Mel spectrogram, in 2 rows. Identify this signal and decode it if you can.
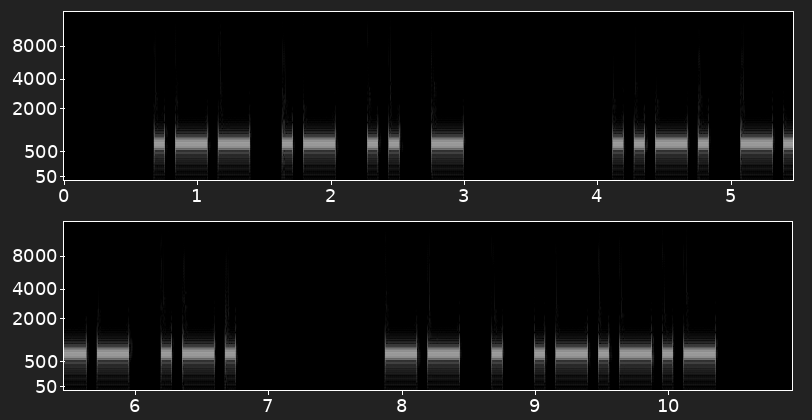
Morse code, heard as a keyed tone, about 15 wpm, 700 Hz. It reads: WAIT FOR ME.
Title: 2x Word-Spacing - Sentences from Top 500 Words - 15wpm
